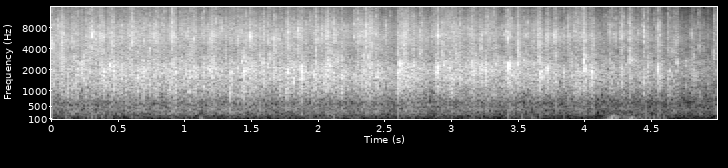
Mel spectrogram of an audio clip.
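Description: A large audience claps steadily for several seconds, a dense, continuous wash of applause at fairly close range with no speech over it.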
